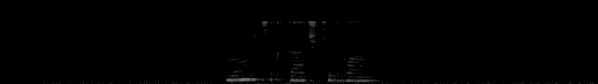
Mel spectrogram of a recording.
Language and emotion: Russian, neutral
